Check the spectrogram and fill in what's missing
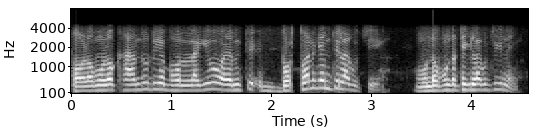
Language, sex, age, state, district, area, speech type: Odia, male, 45-60, Odisha, Angul, rural, conversation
